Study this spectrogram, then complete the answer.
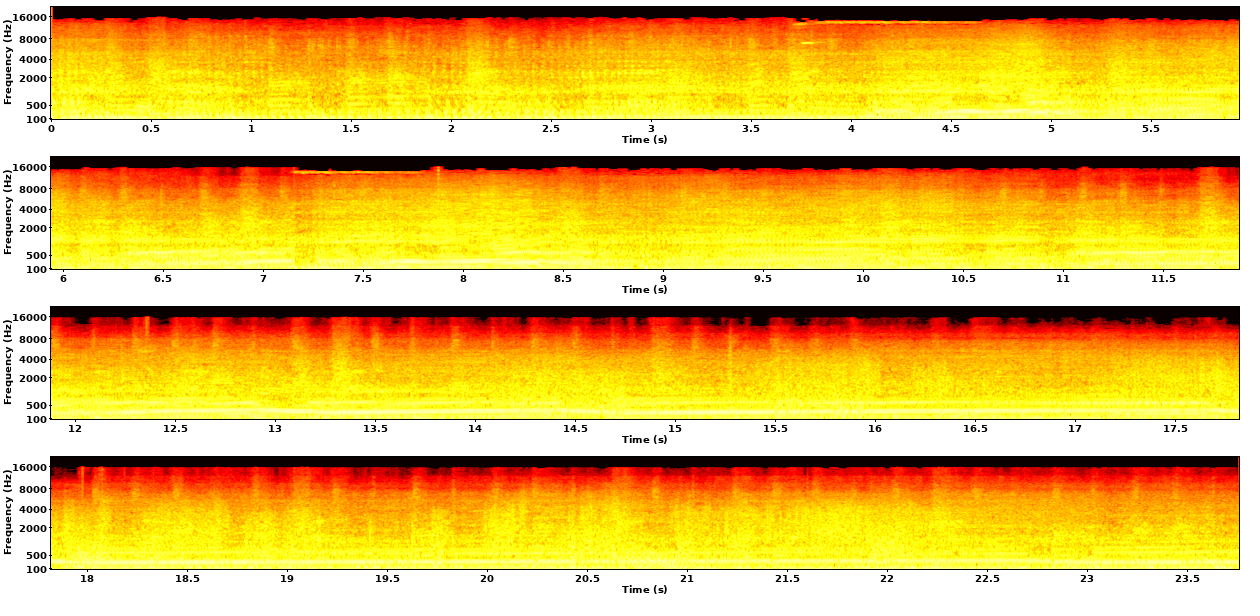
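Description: A motorcycle ridden by a rider wearing a modified AGV helmet, its engine droning loudly and close, rising and falling in pitch as it revs and shifts, with steady wind and road noise throughout.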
